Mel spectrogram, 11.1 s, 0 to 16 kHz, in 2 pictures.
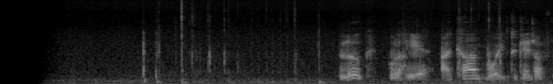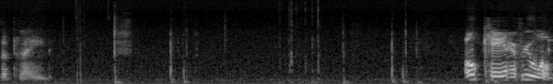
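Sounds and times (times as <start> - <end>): faint keyboard keystrokes: 1.4 - 3.3, 8.3 - 9.8
text-to-speech voice talking: 3.4 - 6.1, 10.2 - 11.0.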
